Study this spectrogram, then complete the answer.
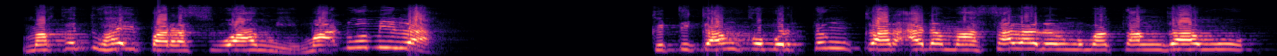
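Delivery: rising preacher's fervour; fiery preaching. Acted. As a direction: preach it out high and hard to the crowd. Preaching at full force.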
